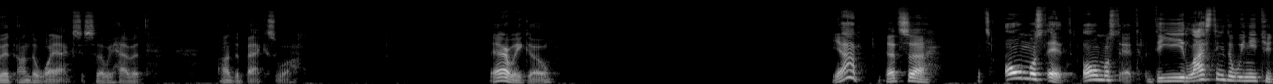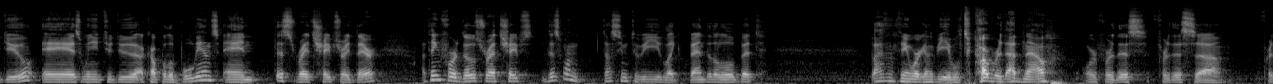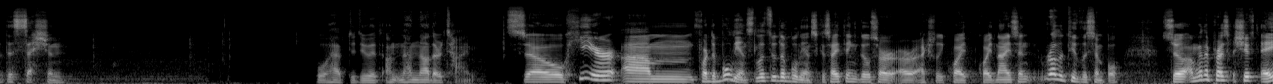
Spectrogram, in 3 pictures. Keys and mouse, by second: 0.1 middle drag, 0.4 click, 0.8-2.0 middle drag, 2.7 middle drag, 3.6 middle drag, 6.7-7.6 middle drag, 8.3 middle drag, 8.9 shift+middle click, 9.6 click, 10.1 middle drag, 11.1 middle click, 15.7 middle click, 17.3 shift+middle click, 18.0-19.2 middle drag, 19.4 click, 21.6 middle drag, 22.5 KP_1, 23.5 click, 24.3 g, 25.6 click, 26.1 middle drag, 27.0 middle drag, 27.4 shift+middle drag, 28.2 shift+middle click, 30.1 KP_1, 33.5 KP_3, 34.4 middle click, 35.0 middle click, 36.5 KP_1, 37.3 shift+a.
